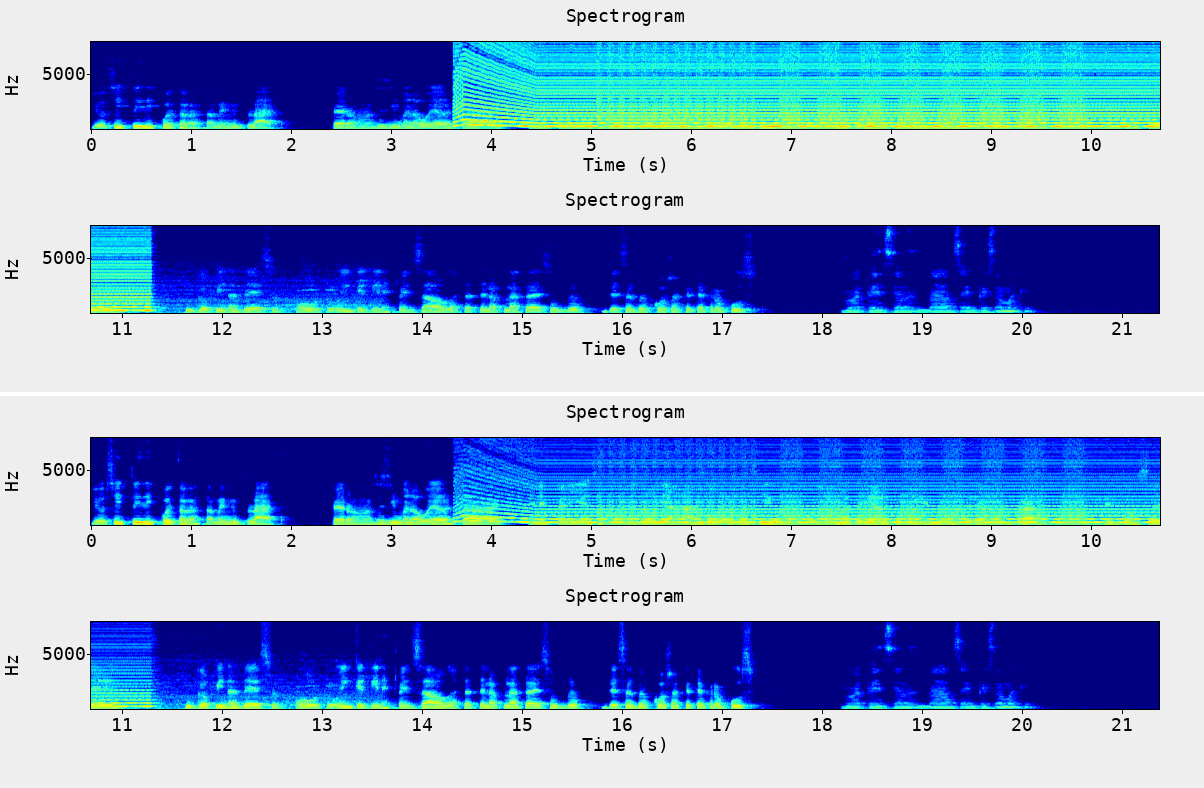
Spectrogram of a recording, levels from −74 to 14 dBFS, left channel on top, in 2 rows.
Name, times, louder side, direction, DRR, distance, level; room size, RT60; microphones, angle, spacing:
voice 1, 0.0-1.9 2.4-9.6 10.1-11.1 11.6-17.3, right 4 dB, 45° right, 0.4 m, -24 dB
sound 1, 3.6-11.3, left 5 dB, 50° left, 0.3 m, -18 dB
sound 2, 5.0-10.1, left 4 dB, 85° left, 0.8 m, -25 dB
sound 3, 5.4-13.6, equal, 30° right, 3.2 m, -41 dB
voice 2, 18.2-20.1, left 1 dB, 5° left, 1.3 m, -37 dB
6.8 x 4.3 x 3.5 m
head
